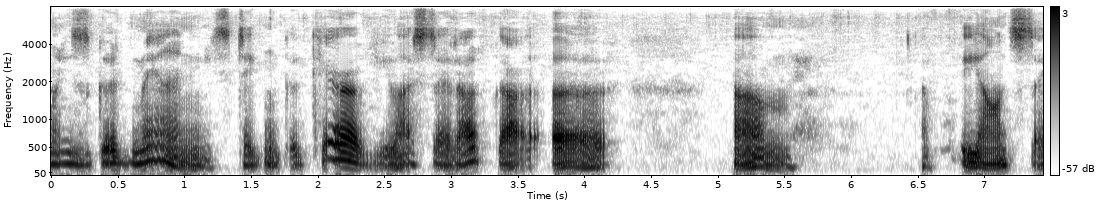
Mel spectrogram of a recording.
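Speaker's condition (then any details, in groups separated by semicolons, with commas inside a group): Cerebral palsy; from birth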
